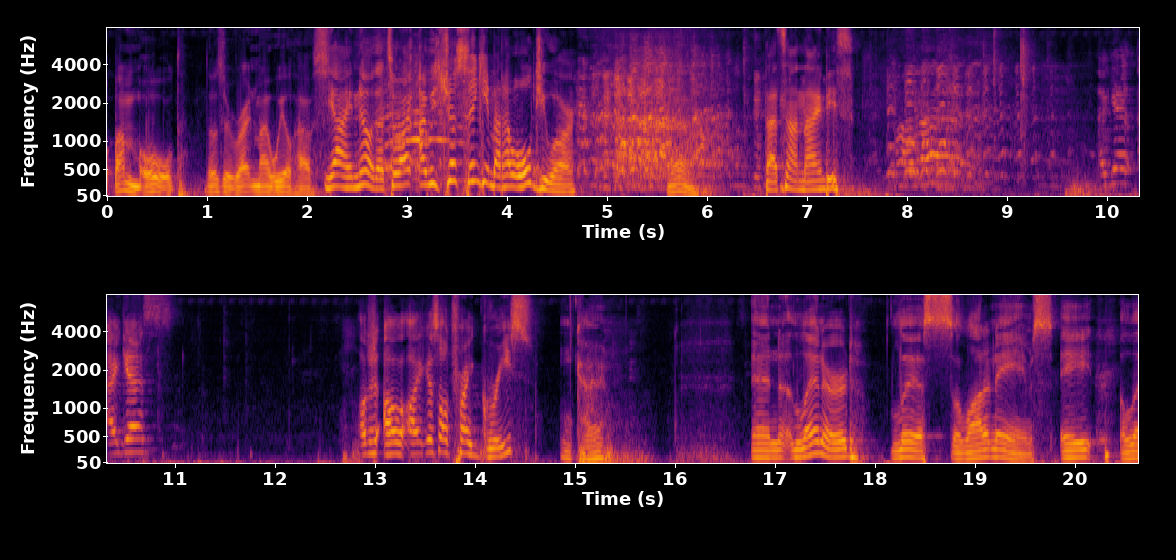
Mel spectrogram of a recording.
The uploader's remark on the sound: Live from the NerdMelt Showroom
